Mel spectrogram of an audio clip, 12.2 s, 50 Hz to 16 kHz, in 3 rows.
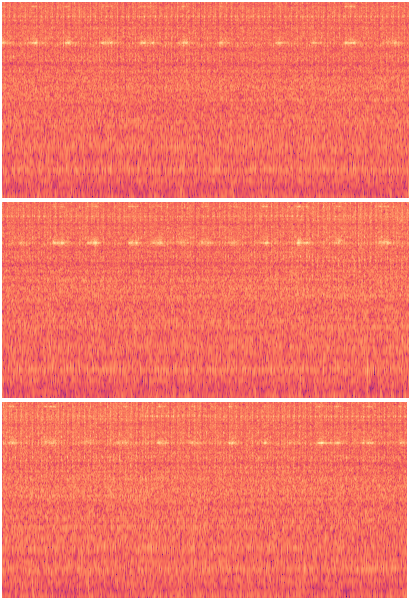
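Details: BMW M4 at idle: a faint, sharp high chirp repeats every fraction of a second over a steady idle; a squeak whose source isn't pinned down.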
